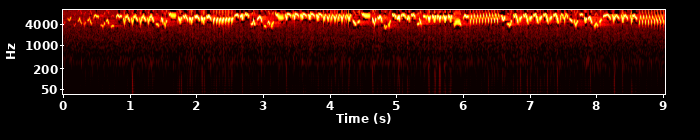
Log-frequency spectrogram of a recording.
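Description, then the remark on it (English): A Pacific wren, also called winter wren, sings a long, continuous, rapid cascade of high tinkling trills and warbles, loud, without pause for about nine seconds. “What a fabulous long cadence of the little winter wren.”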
